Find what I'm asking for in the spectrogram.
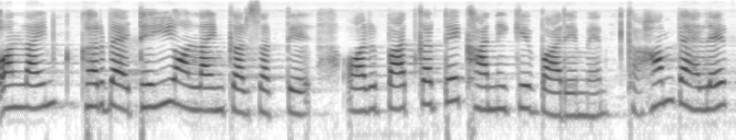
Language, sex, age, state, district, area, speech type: Hindi, female, 18-30, Madhya Pradesh, Betul, rural, spontaneous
